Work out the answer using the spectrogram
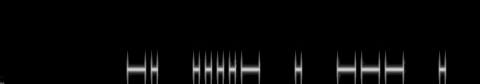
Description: Morse code, heard as a keyed tone, about 20 wpm, spaced as for 15 wpm, 700 Hz. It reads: N4EOE
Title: 147 Lesson 24g - Letter y - Call Signs 20wpm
